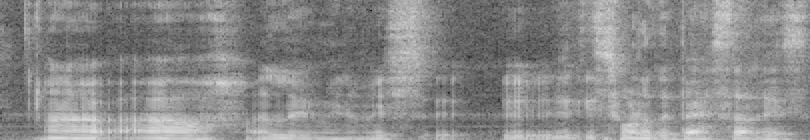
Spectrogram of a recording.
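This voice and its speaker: A voice with a Birmingham accent at a very slow pace, with noticeable background noise and audible room echo. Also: man. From England, Birmingham. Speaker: gaming streamer. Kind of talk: live stream commentary and chat. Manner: halting, many fillers and repetitions.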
